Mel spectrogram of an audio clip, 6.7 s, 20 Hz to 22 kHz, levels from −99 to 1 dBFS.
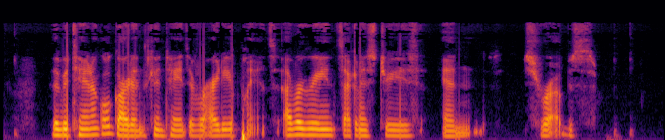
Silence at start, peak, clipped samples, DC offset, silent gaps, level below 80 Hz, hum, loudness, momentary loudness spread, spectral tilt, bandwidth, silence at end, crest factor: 0.15 s; -2 dBFS; under 0.1%; under 0.1%; none; -38 dBFS; none; -22 LUFS; 14 LU; -6.5 dB/octave; 11.5 kHz; 0.7 s; 20 dB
